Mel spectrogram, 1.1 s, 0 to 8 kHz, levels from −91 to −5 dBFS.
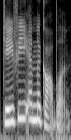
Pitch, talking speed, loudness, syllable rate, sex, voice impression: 280 Hz, 225 wpm, -17 LUFS, 5.8 syllables/s, female, very feminine, very young, thin, tensed, slightly powerful, very bright, very soft, very clear, fluent, very cute, intellectual, very refreshing, sincere, very calm, very friendly, very reassuring, very unique, elegant, slightly wild, very sweet, very lively, slightly kind, intense, sharp, very light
